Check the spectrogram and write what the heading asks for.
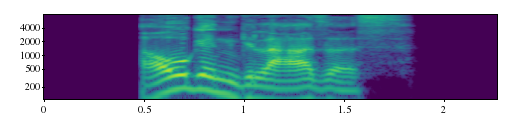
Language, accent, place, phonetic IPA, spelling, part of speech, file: German, Germany, Berlin, [ˈaʊ̯ɡn̩ˌɡlazəs], Augenglases, noun, De-Augenglases.ogg
- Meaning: genitive singular of Augenglas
